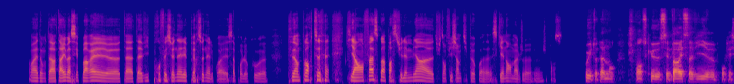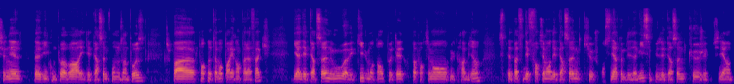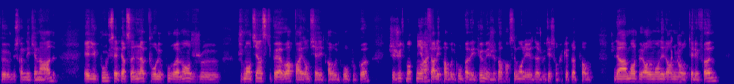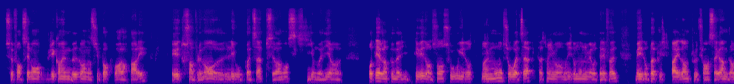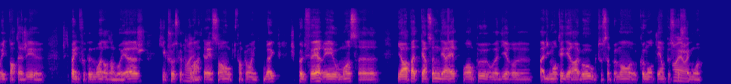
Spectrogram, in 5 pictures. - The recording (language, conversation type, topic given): French, podcast, Comment poses-tu des limites au numérique dans ta vie personnelle ?
- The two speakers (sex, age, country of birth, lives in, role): male, 20-24, France, France, host; male, 20-24, Romania, Romania, guest
- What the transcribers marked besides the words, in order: chuckle; other background noise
